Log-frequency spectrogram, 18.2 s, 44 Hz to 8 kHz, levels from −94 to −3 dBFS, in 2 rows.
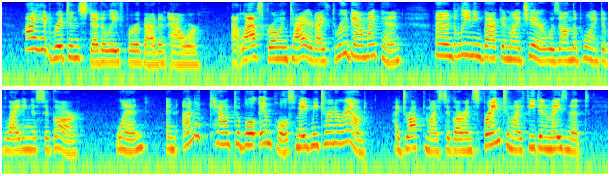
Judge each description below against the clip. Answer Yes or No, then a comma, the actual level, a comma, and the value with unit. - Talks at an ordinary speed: Yes, average, 165 wpm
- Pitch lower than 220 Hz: No, high, 230 Hz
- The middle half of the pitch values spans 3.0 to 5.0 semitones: No, wide, 5.4 semitones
